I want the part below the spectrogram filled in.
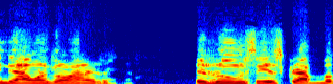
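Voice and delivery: ordinary delivery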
